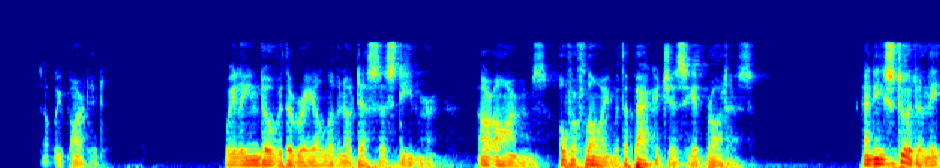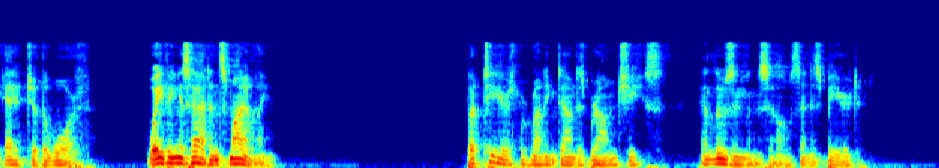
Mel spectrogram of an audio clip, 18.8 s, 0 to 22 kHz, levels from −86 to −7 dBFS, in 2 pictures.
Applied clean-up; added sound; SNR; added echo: neural mask model DeepFilterNet 3.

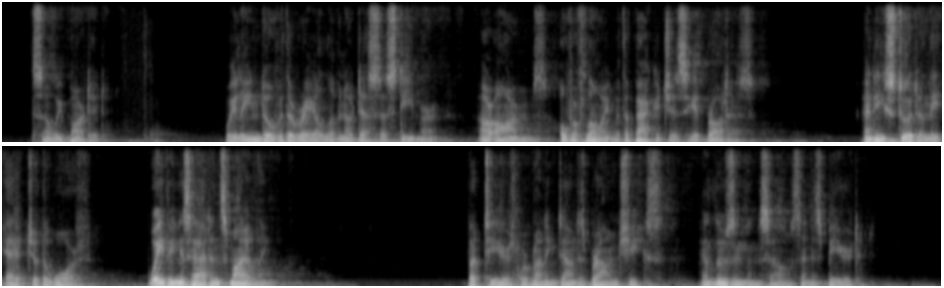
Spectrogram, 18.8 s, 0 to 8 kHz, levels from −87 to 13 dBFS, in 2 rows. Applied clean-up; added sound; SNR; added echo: neural separator model SepFormer DNS4.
